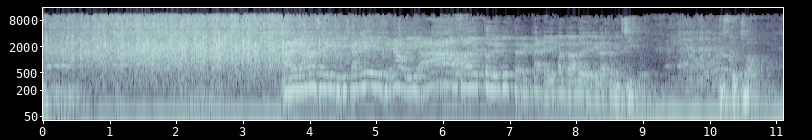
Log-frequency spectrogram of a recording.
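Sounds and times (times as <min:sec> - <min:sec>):
audience applause: 0:00.0 - 0:05.6
speech: 0:03.7 - 0:09.2, 0:10.3 - 0:10.8
laughter: 0:09.3 - 0:10.7.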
